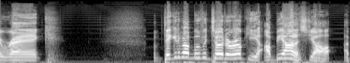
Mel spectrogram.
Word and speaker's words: Todoroki: I'm thinking about moving Todoroki I'll be honest y'all I'm thinking of moving my boy up took yummy I said Totoro key we both know it's not Totoro key I said his name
